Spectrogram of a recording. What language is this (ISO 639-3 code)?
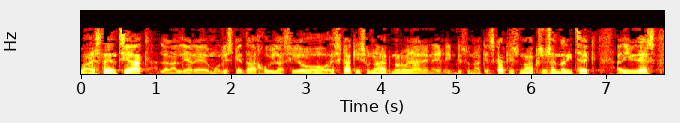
eus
